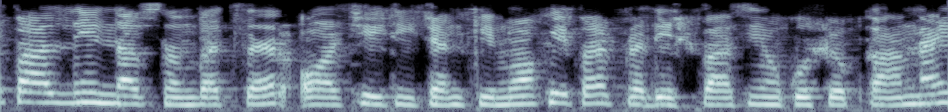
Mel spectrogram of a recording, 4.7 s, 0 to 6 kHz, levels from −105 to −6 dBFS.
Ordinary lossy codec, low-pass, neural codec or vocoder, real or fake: none; 5.4 kHz; vocoder, 44.1 kHz, 128 mel bands, Pupu-Vocoder; fake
